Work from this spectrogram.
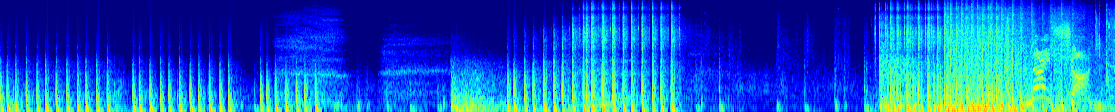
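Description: Rapid automatic gunfire from a team deathmatch video game, loud repeated bursts of machine-gun shots broken by short pauses, ending in a dense sustained volley.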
